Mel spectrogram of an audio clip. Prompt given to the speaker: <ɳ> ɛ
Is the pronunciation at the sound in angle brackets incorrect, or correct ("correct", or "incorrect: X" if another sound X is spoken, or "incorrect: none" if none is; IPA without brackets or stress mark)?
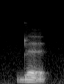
incorrect: ɖ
